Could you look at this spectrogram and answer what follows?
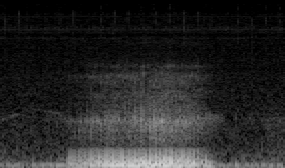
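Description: A single deep, rumbling snore lasting about a second, rising and fading on an in-breath against quiet room noise.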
